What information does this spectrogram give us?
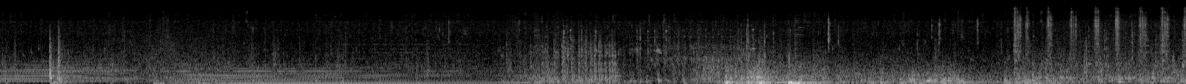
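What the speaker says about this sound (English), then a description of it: "Surprising the storm's kind of come back to this place." A thunderstorm with rain in the Sea of Thieves pirate game: heavy rain hiss and wind with deep rolling thunder rumbles building in the middle, plus scattered sharp crackling strikes toward the end.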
